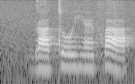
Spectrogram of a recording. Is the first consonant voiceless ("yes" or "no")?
no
